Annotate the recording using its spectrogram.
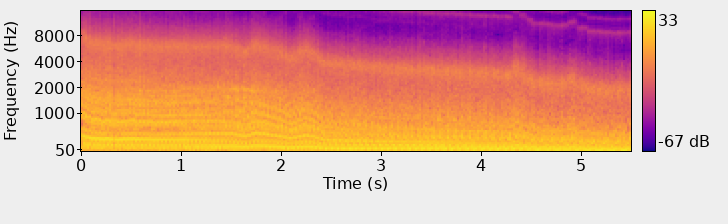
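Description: A car engine whines high and then winds down as the car slows.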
